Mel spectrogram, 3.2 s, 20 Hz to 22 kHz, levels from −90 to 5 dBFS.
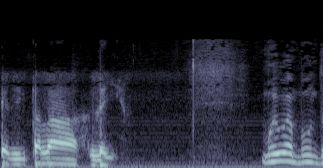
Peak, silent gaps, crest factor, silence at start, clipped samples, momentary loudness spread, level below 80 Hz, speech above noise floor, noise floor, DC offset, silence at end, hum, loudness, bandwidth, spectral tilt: -6 dBFS; none; 18 dB; 0 s; under 0.1%; 20 LU; -44 dBFS; 24 dB; -46 dBFS; under 0.1%; 0 s; none; -22 LUFS; 8.8 kHz; -8 dB/octave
